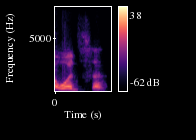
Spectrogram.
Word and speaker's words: Woodson: And then we also have Paul Woodson. Is that how you pronounce your last name? Hello. Yeah, Woodson. Yeah.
